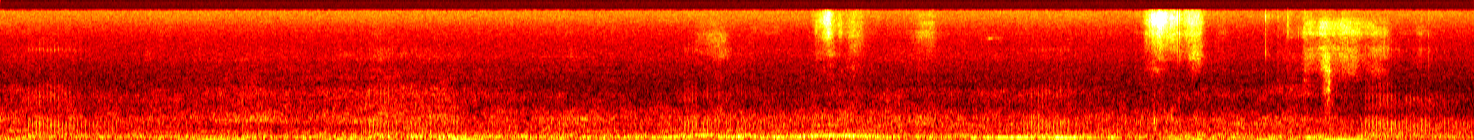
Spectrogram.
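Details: Fluffy house cat cuddling and purring, a constant low vibrating rumble, with brief rustling and scratching noises near the end.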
